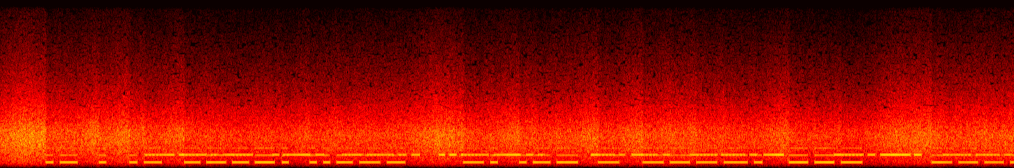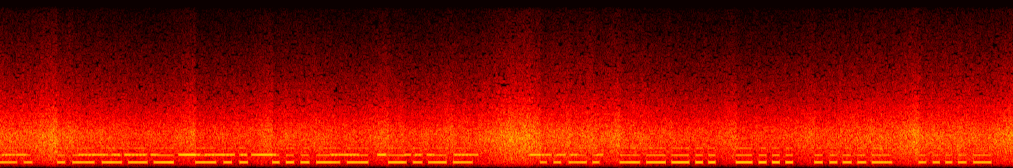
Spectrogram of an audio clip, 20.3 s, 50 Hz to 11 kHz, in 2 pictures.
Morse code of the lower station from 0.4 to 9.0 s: AEA92 NWT9O

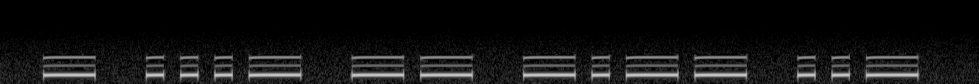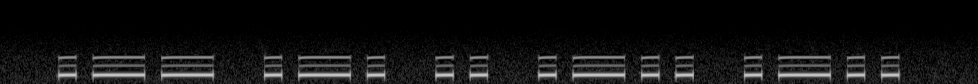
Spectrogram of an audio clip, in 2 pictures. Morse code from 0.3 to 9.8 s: TVMYU

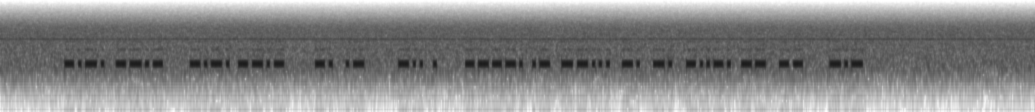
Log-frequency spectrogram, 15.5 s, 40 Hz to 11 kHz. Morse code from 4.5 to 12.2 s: NA DE 9A7NN/MM

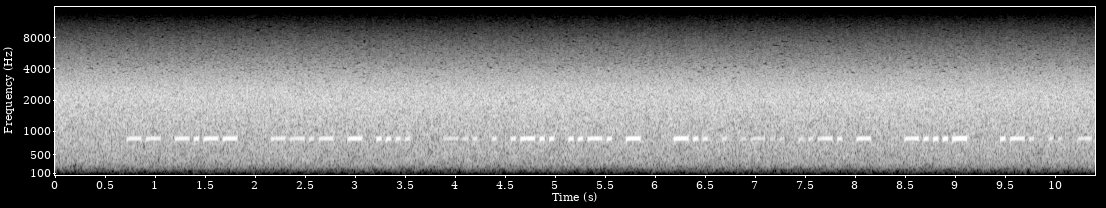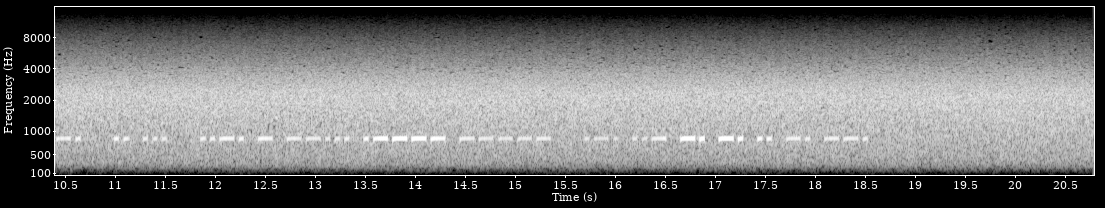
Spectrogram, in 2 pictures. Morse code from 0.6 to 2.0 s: MY

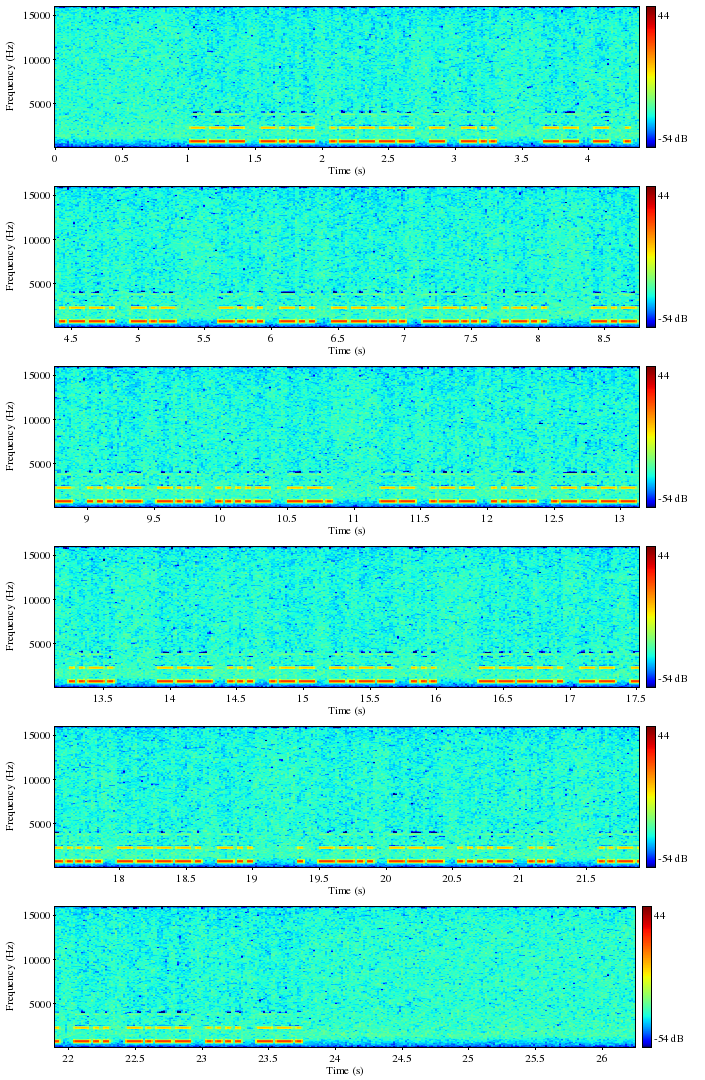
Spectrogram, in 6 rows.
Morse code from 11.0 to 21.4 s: MWF1F OSWYS 9M69D EZO4S

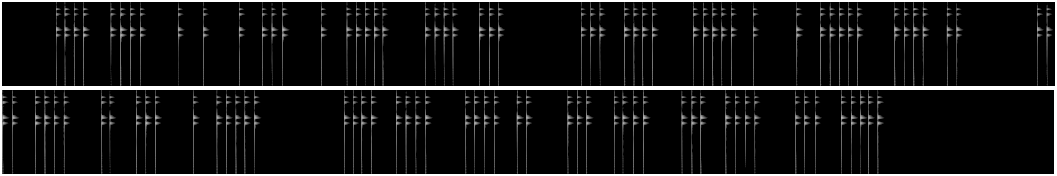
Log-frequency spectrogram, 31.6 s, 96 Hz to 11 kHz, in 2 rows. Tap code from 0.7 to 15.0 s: TAKES OVER

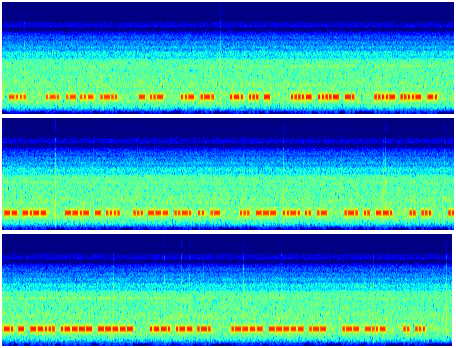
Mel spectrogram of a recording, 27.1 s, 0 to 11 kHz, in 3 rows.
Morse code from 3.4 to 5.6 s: UR RST

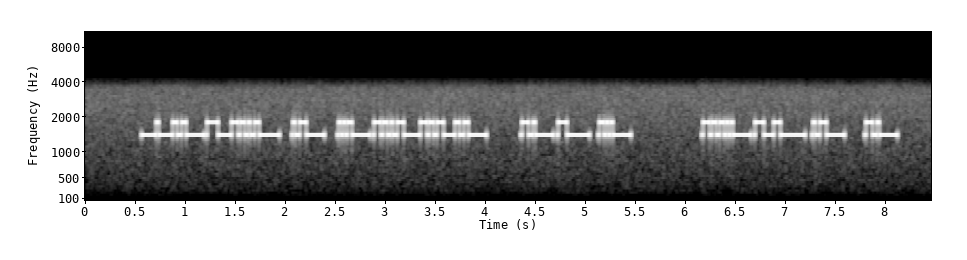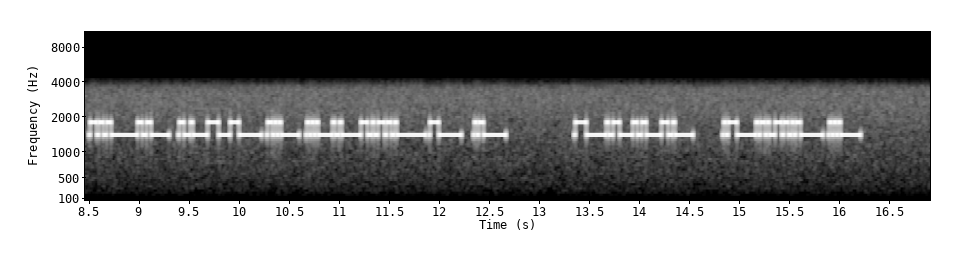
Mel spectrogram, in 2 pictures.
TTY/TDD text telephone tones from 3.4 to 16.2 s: MINOR ROMAN VICTORY, OBTAINED BY

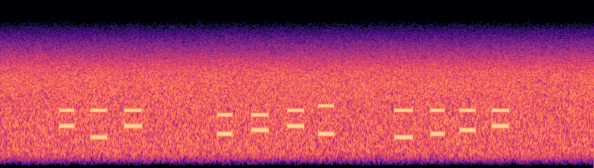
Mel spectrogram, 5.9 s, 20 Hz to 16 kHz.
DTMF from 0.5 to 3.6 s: 020 4706

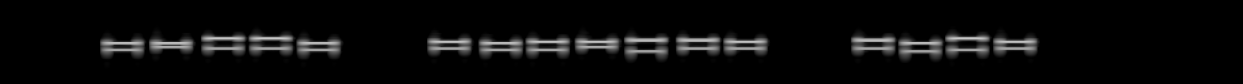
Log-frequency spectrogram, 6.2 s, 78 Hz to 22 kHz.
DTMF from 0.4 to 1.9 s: 4*CC4

